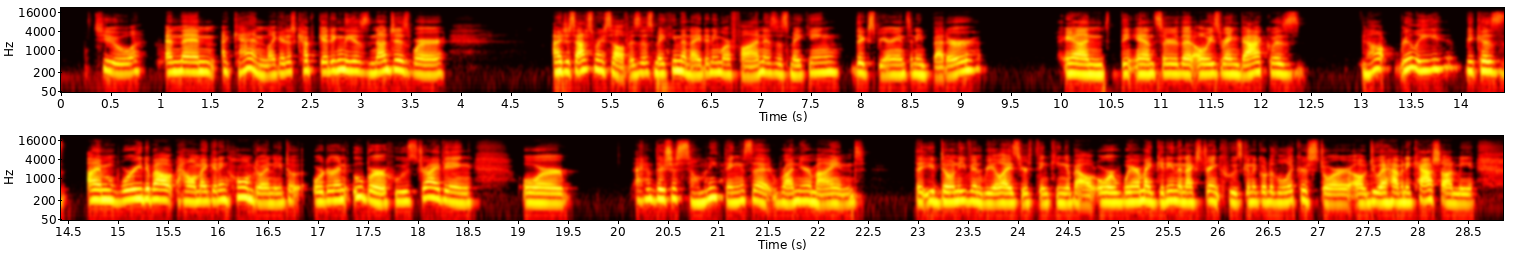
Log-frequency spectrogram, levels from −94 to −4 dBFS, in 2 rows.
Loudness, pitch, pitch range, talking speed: -25 LUFS, 185 Hz, 170-215 Hz, 215 wpm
